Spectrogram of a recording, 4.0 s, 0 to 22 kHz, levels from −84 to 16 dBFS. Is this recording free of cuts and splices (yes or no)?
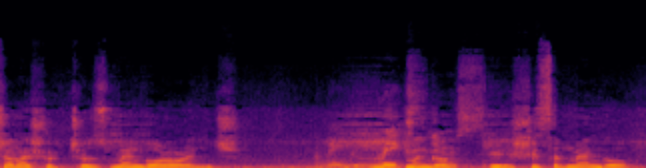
no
